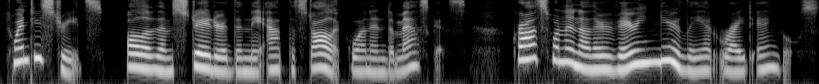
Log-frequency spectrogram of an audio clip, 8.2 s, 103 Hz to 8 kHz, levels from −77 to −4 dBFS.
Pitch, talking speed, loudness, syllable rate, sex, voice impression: 245 Hz, 145 wpm, -19 LUFS, 4.6 syllables/s, female, feminine, adult-like, tensed, powerful, clear, raspy, slightly intellectual, slightly unique, elegant, lively, slightly intense, sharp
